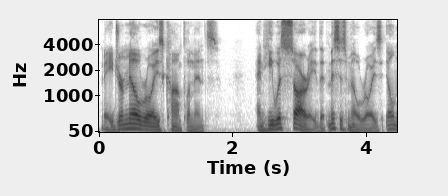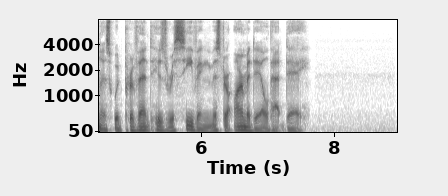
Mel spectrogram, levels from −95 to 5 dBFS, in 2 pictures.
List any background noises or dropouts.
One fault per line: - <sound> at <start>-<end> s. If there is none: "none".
none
